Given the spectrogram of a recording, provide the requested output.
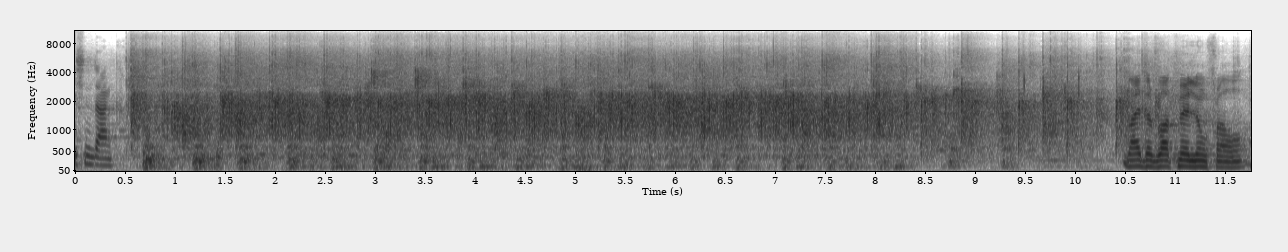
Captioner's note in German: Beifall bei der SPD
